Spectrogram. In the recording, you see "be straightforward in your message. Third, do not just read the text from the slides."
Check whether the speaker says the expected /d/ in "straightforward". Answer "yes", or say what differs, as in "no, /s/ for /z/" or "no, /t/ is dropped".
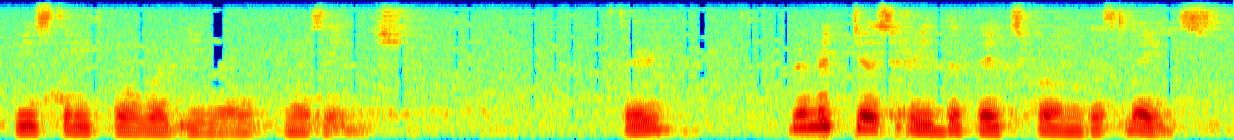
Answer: yes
